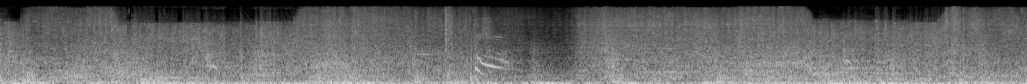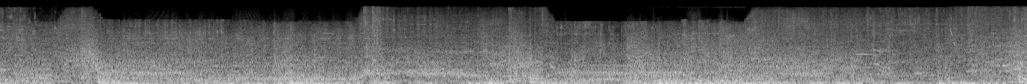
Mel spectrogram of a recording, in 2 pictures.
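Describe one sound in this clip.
Explosions burst and crackle.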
